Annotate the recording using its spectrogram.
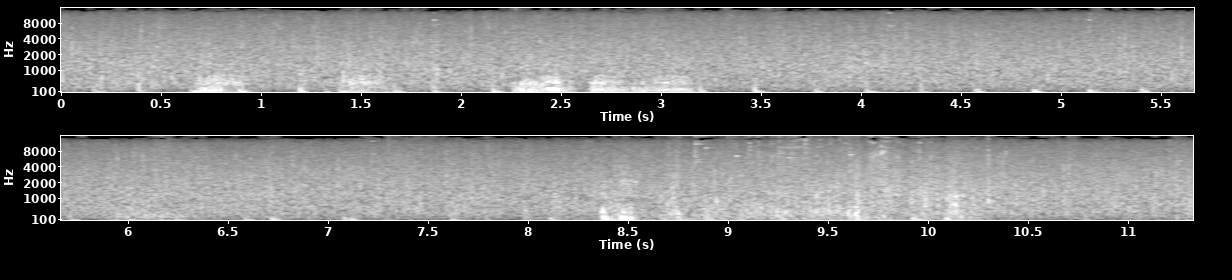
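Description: Horse hooves thud on a dirt path.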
